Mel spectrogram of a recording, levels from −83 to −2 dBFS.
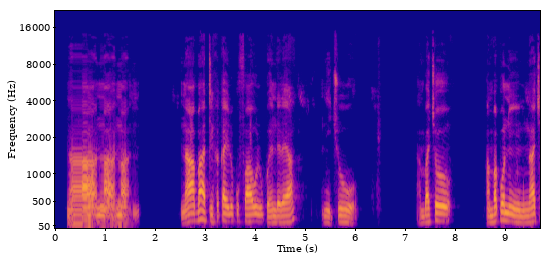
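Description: A speech recording of under 10 s carries dull, granular, gurgling distortion throughout, with upper bands flickering in and out. This is most likely MP2 compression at a low bitrate, around 80 kbps. On a spectrogram the top end looks ragged, with blocky sub-band patches appearing and vanishing. From 0.02 to 1.94 s the voice turns into a rigid, metallic buzz that still roughly follows the words. The likely cause is robotic sound from repeated short buffers, with about half the audio replaced by repeats of the last 20 ms. That forces a 50 Hz buzz, visible as evenly spaced vertical stripes on the spectrogram and a strictly periodic waveform. From 9.28 to 9.36 s there is a brief burst of burbling, which is DAB burbling. Bit errors, at a rate of a small fraction of a percent, corrupt samples and scale factors, so single sub-bands jump in level frame by frame. On a spectrogram this shows as isolated bright rectangular blotches.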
